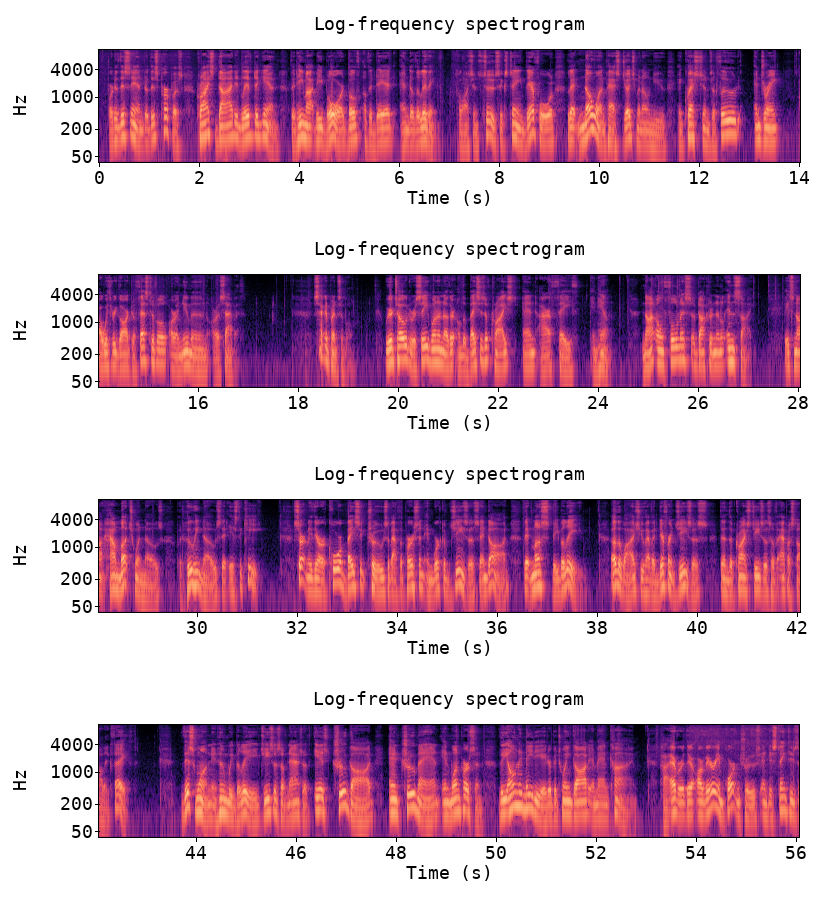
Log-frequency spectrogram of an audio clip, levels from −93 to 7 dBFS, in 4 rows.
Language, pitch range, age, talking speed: English, 95-130 Hz, 60-79, 170 wpm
